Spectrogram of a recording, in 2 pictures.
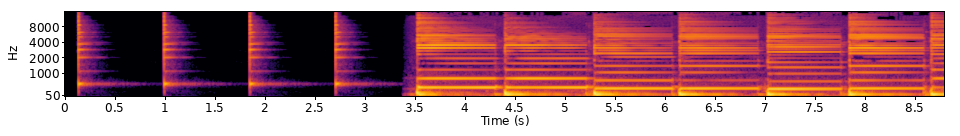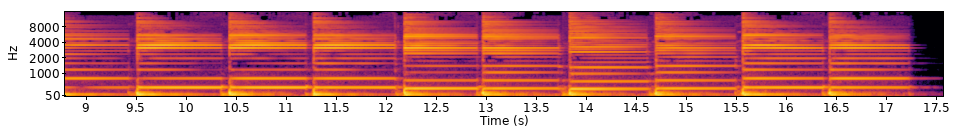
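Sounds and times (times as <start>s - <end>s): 
guitar warm up in high G: 3.5s - 17.3s.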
